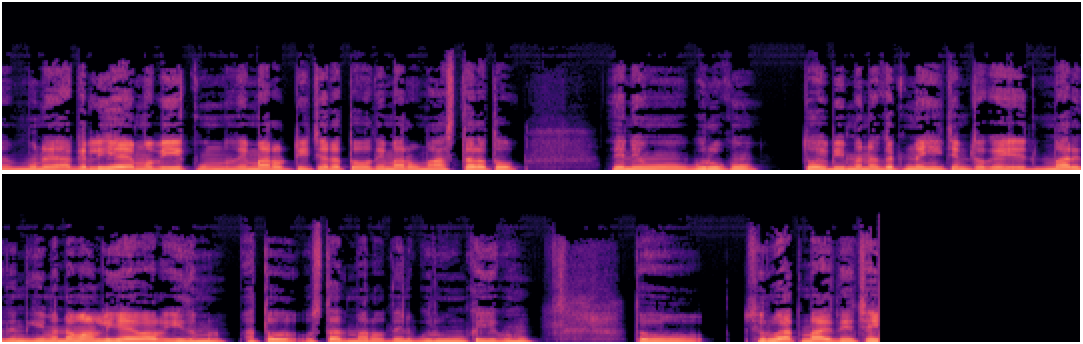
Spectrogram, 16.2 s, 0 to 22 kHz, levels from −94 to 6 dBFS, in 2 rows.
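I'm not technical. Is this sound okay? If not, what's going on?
No. This speech clip has a cut-off end: the final stretch was never recorded, so after "شروعات مارے تے" at 14.66 s the sound stops mid-word into dead silence.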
